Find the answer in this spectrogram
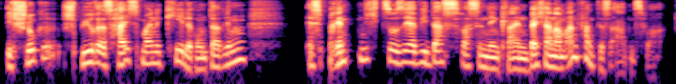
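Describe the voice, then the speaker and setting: A man's voice: a little high, expressive, normal speed, no room sound, studio quality. A man co-hosting a livestream, reading a novel aloud with small stumbles and self-corrections.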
